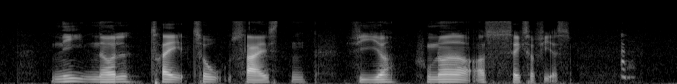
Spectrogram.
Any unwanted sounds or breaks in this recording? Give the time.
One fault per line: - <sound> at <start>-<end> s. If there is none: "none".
- laugh at 6.2-6.4 s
